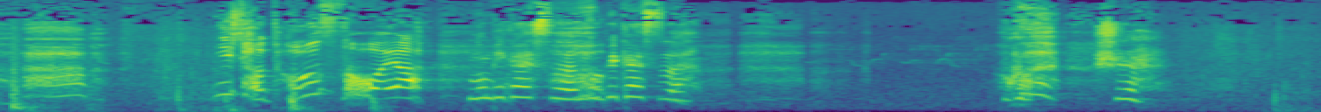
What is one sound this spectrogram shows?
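A young woman pleads anxiously, close by.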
